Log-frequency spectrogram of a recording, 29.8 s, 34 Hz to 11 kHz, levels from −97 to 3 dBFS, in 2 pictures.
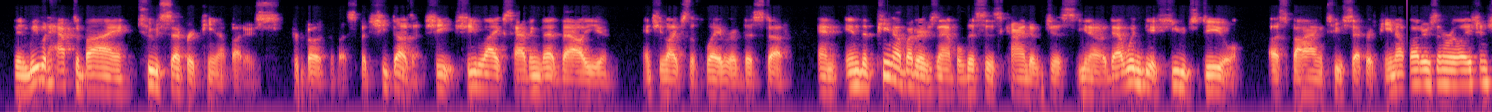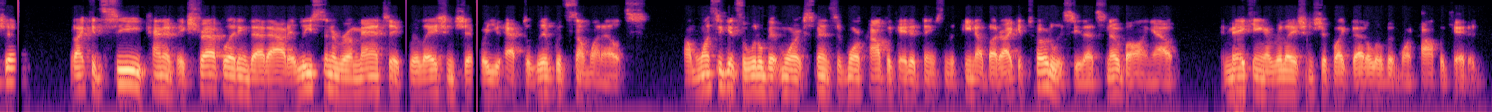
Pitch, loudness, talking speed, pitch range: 120 Hz, -15 LUFS, 235 wpm, 100-150 Hz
